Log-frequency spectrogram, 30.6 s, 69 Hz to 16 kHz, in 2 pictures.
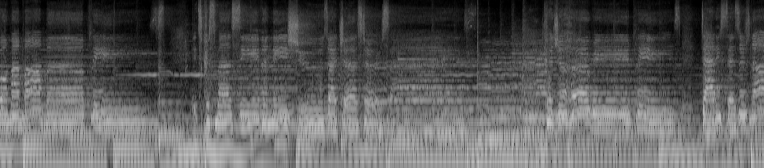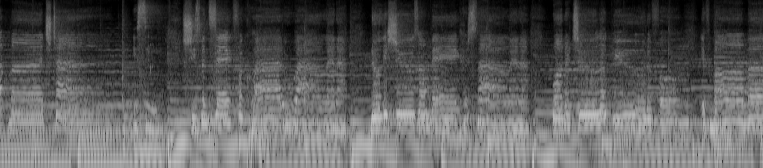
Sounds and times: Female singing: 0.0s - 3.2s, 3.9s - 9.5s, 10.9s - 17.4s, 18.0s - 30.5s
Music: 0.0s - 30.5s.

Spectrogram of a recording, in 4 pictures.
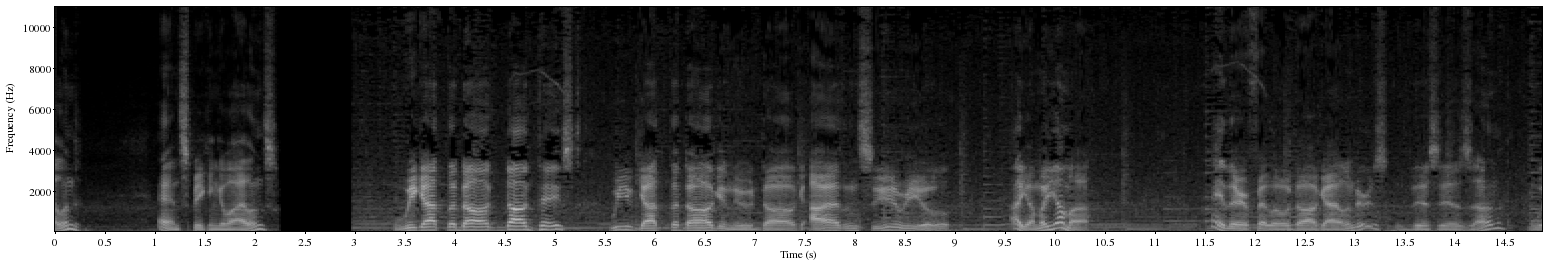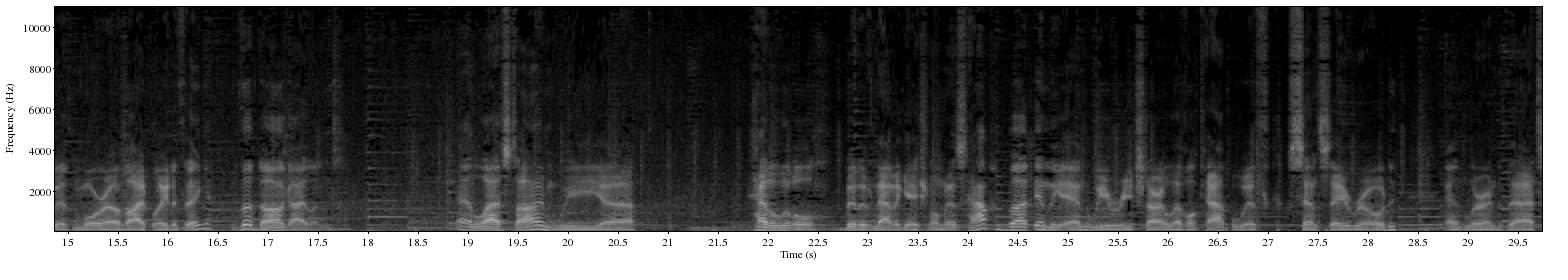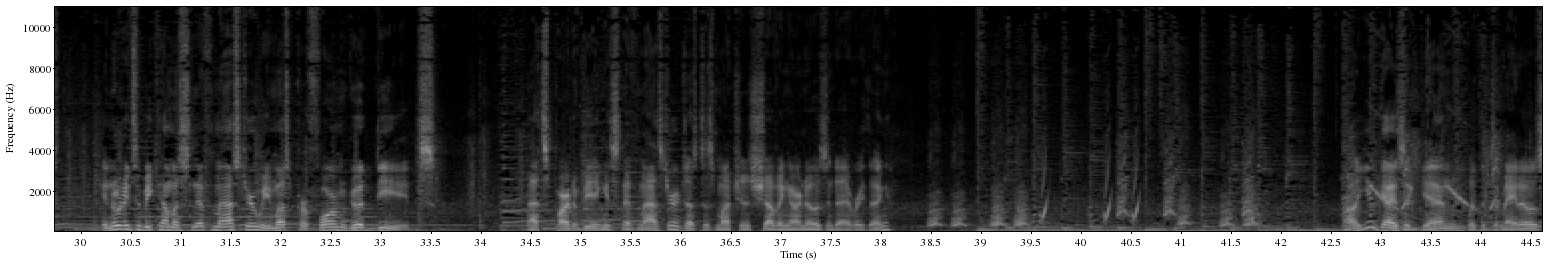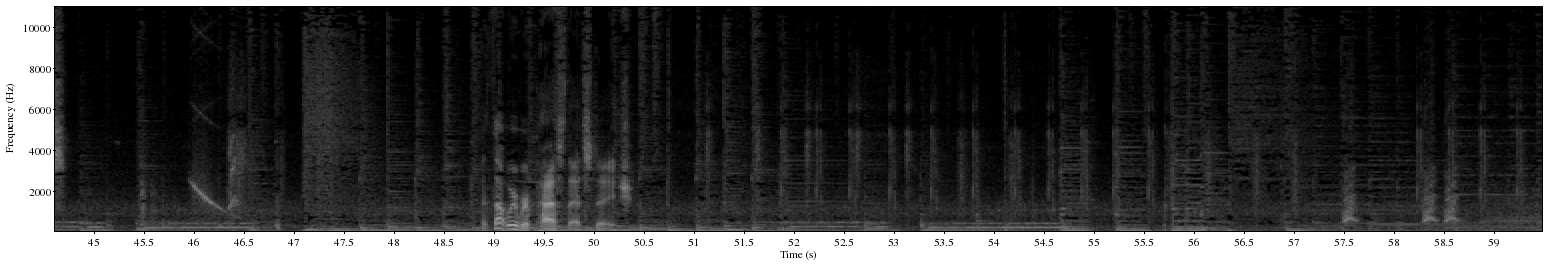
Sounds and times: Speech: 0.0s - 0.3s, 1.0s - 2.3s, 9.6s - 10.4s, 11.6s - 17.8s, 18.8s - 20.7s, 21.8s - 33.6s, 34.4s - 38.2s, 42.6s - 44.8s, 48.9s - 50.5s
Music: 3.0s - 59.4s.

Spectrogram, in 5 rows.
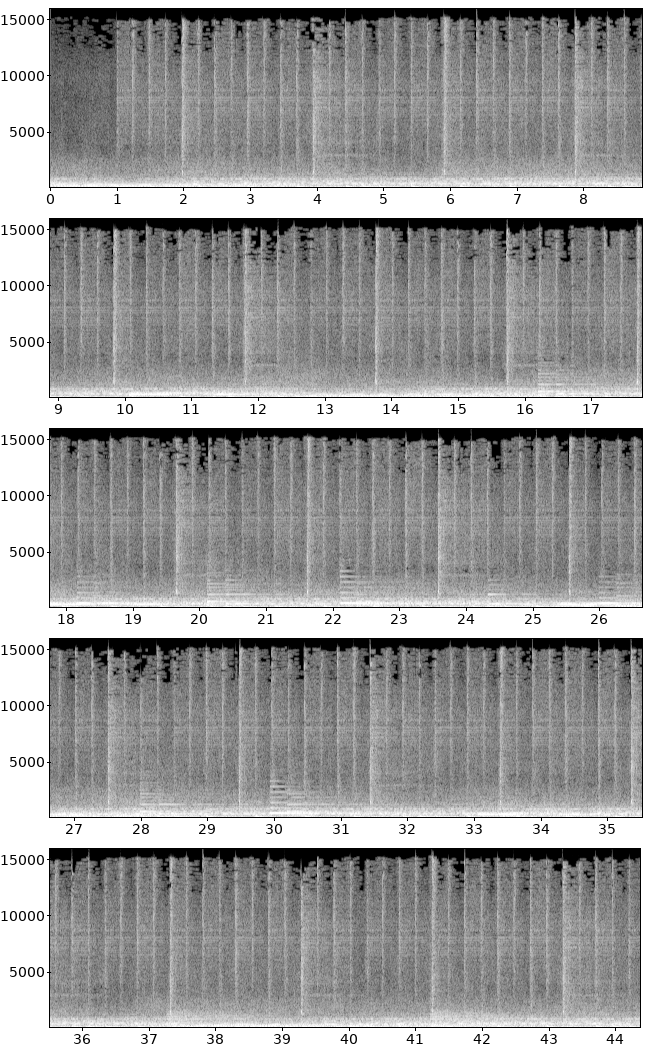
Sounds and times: Music: 0.0s - 44.3s.

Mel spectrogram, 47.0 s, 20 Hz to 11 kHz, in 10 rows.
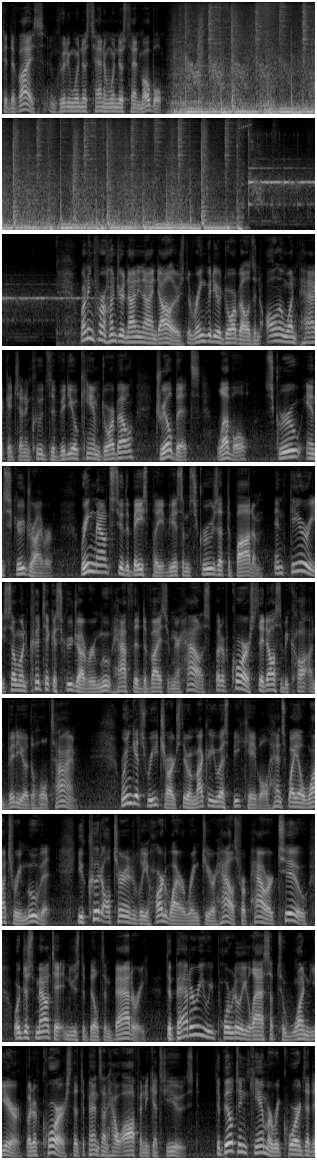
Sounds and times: Speech: 0.0s - 2.4s, 10.6s - 29.3s, 30.0s - 46.9s.

